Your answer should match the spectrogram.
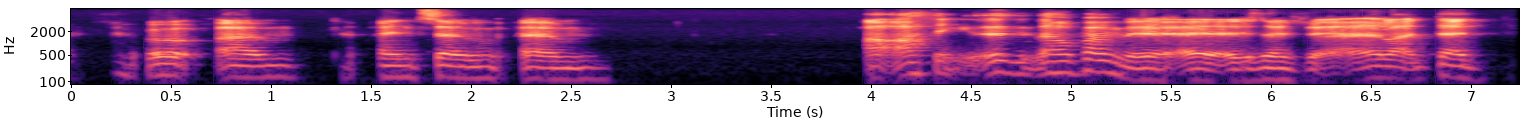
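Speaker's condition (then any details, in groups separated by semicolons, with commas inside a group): Parkinson's disease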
